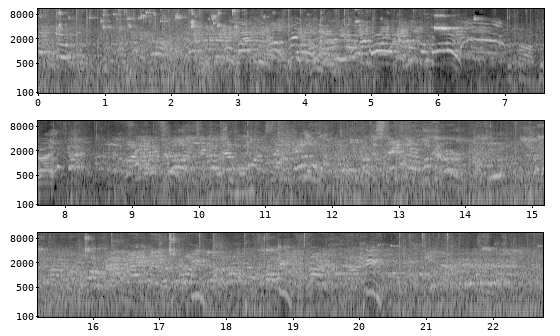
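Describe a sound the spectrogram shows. Basketball shoes squeak sharply on an indoor court in a large echoing gym.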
